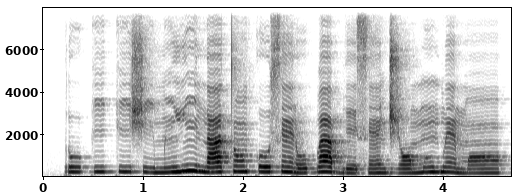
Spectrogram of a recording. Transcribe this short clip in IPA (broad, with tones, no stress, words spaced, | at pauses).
ɾu˨ ki˧ki˧ʃi˨mĩ˨˦ jĩ˦˨na˨˦ tɔ̃˦ ko˦sɛ̃˦˨ɾo˨˦ ba˦˨ be˨sɛ̃˨˦d͡ʒɔ˧ mũ˦bɛ̃˦˨ mɔ̃˧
